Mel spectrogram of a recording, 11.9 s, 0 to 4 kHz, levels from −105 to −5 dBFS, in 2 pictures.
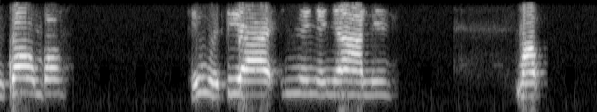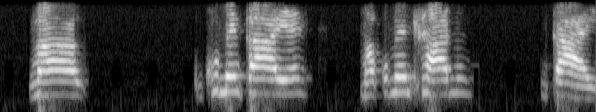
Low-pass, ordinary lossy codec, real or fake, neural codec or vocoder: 3.6 kHz; none; fake; vocoder, 44.1 kHz, 128 mel bands every 512 samples, BigVGAN v2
